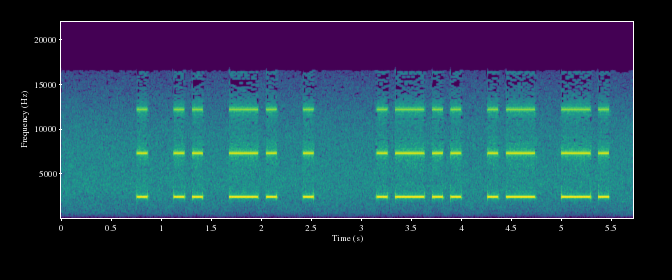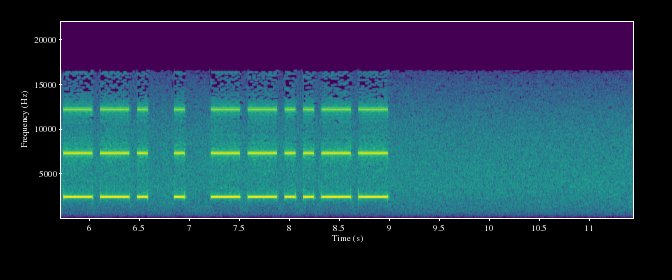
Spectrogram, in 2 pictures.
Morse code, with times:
0.8-2.5 EINE
3.2-9.0 LANGE,

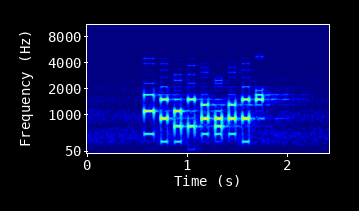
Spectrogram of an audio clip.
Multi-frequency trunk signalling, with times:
0.6-0.7 KP
0.7-1.6 8275158
1.7-1.8 ST

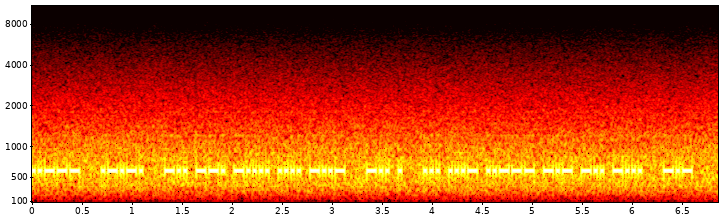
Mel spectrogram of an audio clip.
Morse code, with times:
0.0-0.5 …
0.7-1.1 <AR>
1.3-3.1 DG6HX
3.3-3.7 DE
3.9-6.1 SV2KDB
6.3-6.6 K

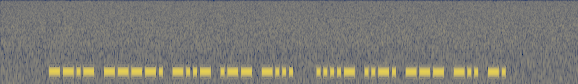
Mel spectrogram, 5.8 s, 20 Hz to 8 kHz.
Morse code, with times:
0.5-2.9 Q9XWB
3.2-5.0 4FODN

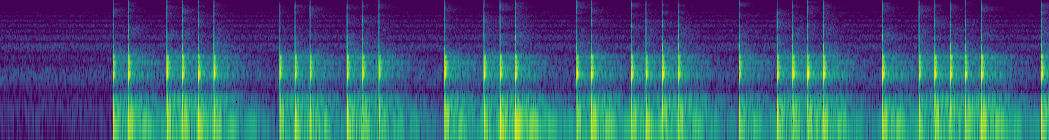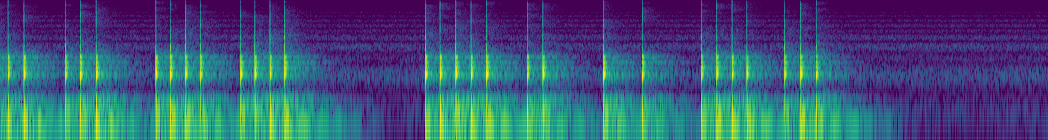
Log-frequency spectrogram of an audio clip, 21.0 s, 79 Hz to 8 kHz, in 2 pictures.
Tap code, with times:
1.1-13.4 INCIDENT
14.7-18.7 WAS

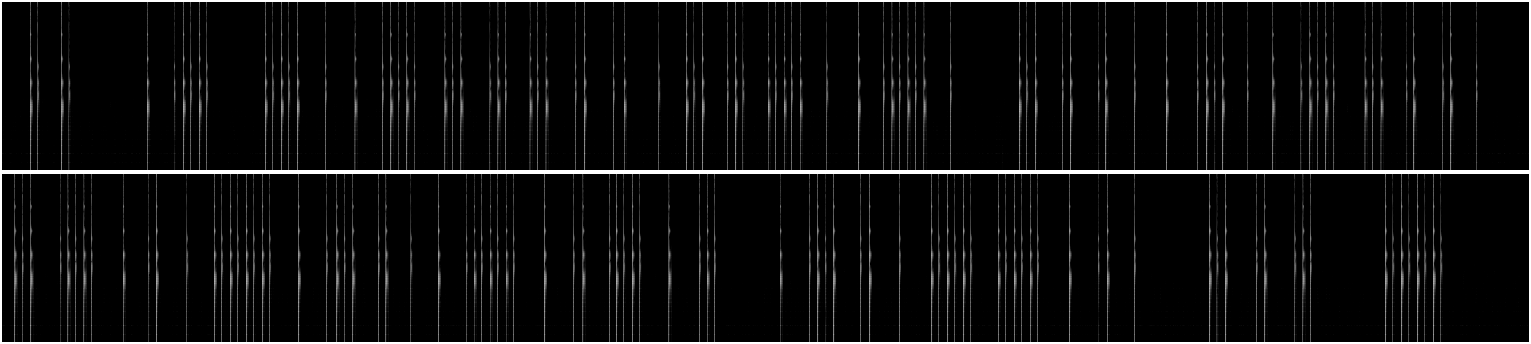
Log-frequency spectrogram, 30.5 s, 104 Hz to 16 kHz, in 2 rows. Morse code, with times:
0.3-0.7 EE
1.5-2.0 D
2.6-9.5 UDRJRUX
10.2-14.7 JKDJ
15.4-22.4 LMHYBZN
23.1-26.6 YSSM
27.3-28.4 P
29.1-29.7 H

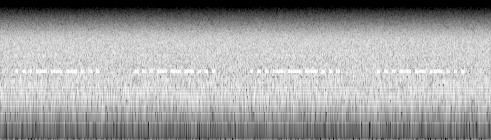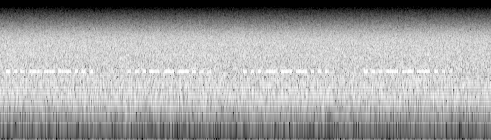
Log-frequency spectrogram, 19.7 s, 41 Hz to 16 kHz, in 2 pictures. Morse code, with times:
0.3-2.0 <SOS>
2.7-4.3 <SOS>
5.0-6.8 <SOS>
7.5-9.3 <SOS>
9.9-11.7 <SOS>
12.4-14.0 <SOS>
14.7-16.4 <SOS>
17.1-18.9 <SOS>

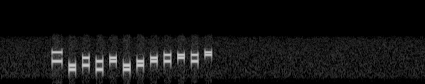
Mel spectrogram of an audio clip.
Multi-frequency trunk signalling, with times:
0.5-0.6 KP
0.7-2.0 1526136909
2.0-2.1 ST

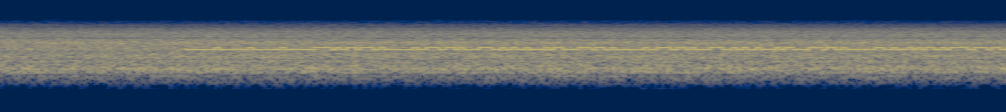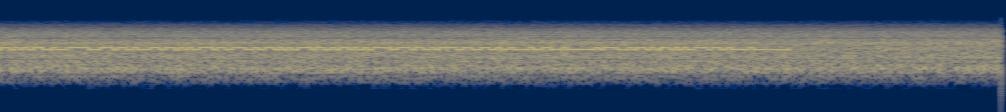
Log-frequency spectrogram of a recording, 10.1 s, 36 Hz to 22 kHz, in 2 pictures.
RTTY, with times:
2.1-2.9 AGN?
3.1-4.1 AGN?
4.2-4.9 PSE
5.1-5.6 RPT
5.7-6.1 UR
6.2-6.5 NR
6.7-7.0 DE
7.2-8.5 EI2ZDR
8.7-8.9 K

